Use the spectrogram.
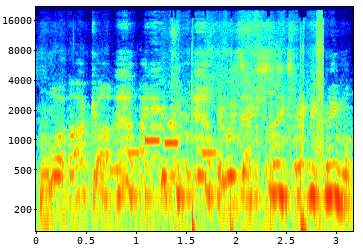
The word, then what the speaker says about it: Oaxaca: Mexico, Osaka, for anyone who actually wants to know how to pronounce these things. No, wait, scratch that. It's Oaxaca.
